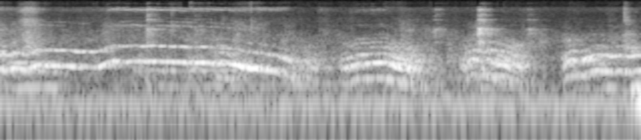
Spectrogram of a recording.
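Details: Puppies kept with their mother at a training kennel fuss indoors: drawn-out, wavering harmonic whines that rise and fall in pitch, several overlapping, over a steady electrical hum.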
